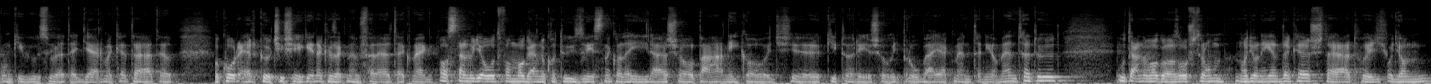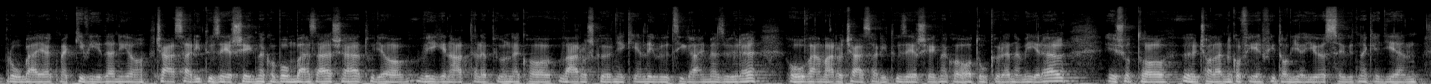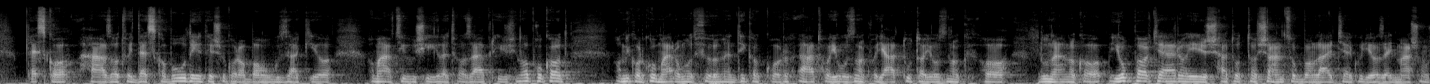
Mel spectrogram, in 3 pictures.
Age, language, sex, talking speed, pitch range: 40-59, Hungarian, male, 155 wpm, 115-140 Hz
